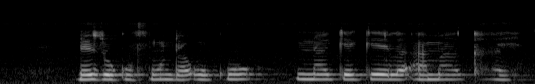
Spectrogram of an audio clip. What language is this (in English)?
Zulu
